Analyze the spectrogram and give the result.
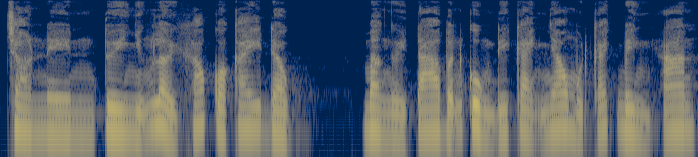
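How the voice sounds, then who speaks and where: A woman narrating an audiobook in a calm, measured storytelling voice. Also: on the low side, no room sound, clean studio sound. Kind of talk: audiobook reading.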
